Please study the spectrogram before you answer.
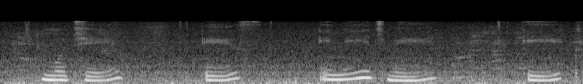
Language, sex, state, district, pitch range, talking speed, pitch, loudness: Hindi, female, Madhya Pradesh, Katni, 195-245 Hz, 50 wpm, 210 Hz, -13 LUFS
